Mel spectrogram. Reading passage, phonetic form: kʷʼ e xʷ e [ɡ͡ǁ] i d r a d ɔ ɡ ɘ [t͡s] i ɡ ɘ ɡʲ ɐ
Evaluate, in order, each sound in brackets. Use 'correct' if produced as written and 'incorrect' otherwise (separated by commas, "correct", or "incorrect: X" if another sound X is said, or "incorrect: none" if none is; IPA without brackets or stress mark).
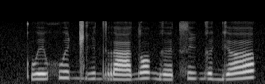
correct, correct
